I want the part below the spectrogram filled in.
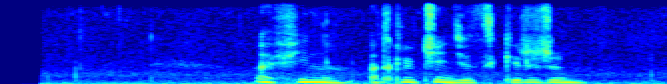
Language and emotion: Russian, neutral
